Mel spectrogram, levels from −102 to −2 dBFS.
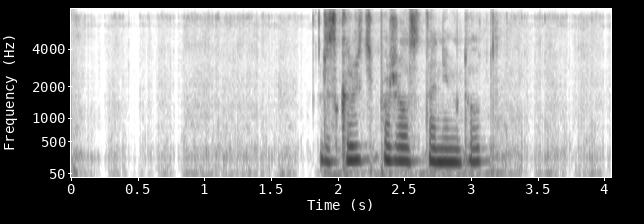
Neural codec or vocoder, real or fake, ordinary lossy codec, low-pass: codec, 16 kHz, 4.8 kbps, FACodec; fake; none; none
